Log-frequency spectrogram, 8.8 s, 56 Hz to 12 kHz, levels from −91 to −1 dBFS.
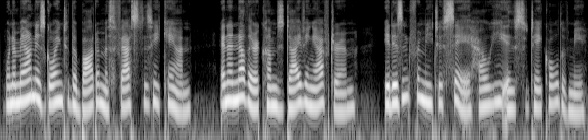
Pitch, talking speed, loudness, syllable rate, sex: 215 Hz, 215 wpm, -17 LUFS, 5.0 syllables/s, female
